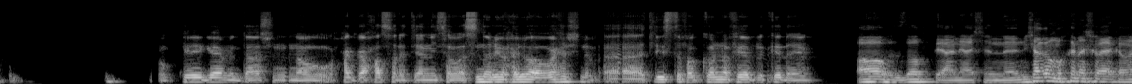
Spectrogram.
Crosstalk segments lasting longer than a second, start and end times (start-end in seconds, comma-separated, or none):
none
